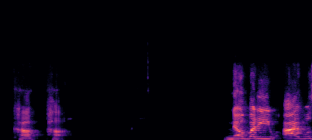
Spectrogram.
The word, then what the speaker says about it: kapha: going to hear it the correct pronunciation per sanskrit is ka-pa nobody i will say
